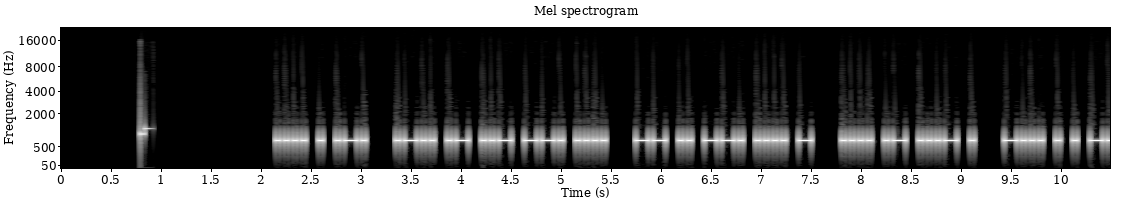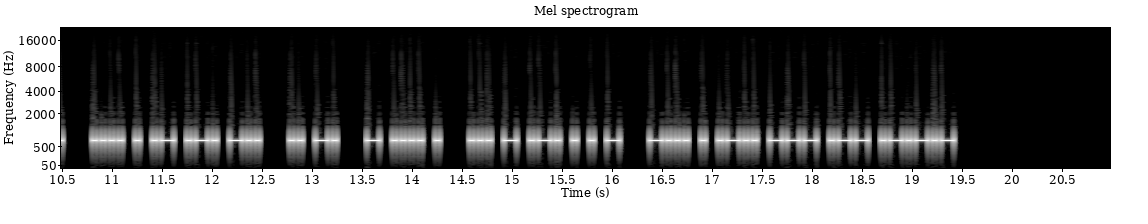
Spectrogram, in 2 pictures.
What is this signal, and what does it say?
Morse code, heard as a keyed tone, about 27 wpm, 700 Hz. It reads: HER LAUGH MIGHT HAVE BEEN HEARD IN THE STREET BELOW.
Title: Sentences from Top 1000 Words - Review Part 5 - 28wpm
